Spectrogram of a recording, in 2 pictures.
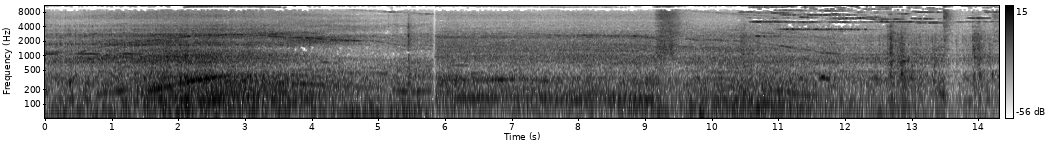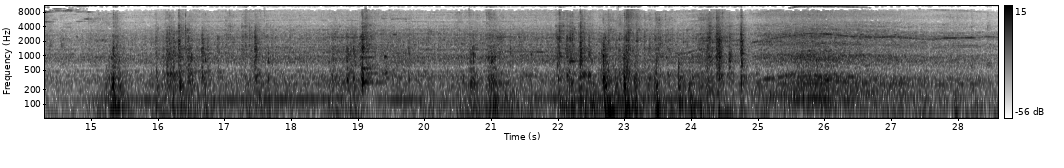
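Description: Autocar ACX garbage truck with a Dadee Scorpion automated side-loader running as its arm picks up and empties a recycling cart: the engine and hydraulics rise and fall in pitch, and a run of sharp clanks and clatters sounds through the middle as the cart is shaken out into the hopper. Air brakes hiss, and the engine climbs again near the end as the truck pulls away.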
